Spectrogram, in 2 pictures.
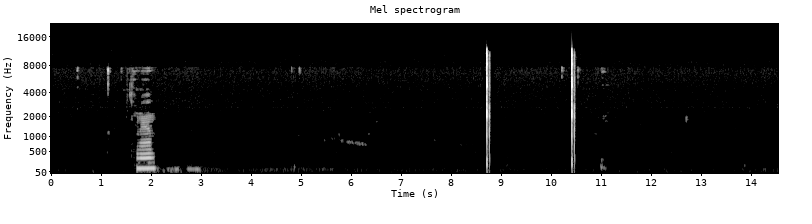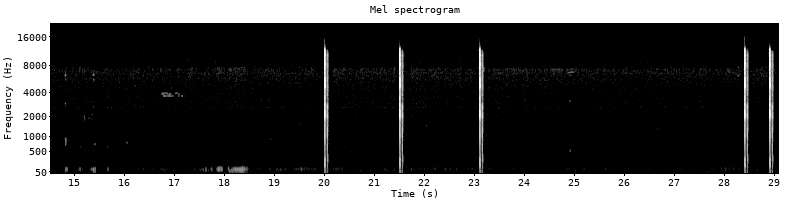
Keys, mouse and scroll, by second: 1.2 KP_7, 2.8-3.4 scroll down 1, 3.4-4.0 scroll up 6, 4.9 KP_0, 6.2-7.2 scroll up 9, 8.7 click, 10.4 click, 13.6 scroll up 2, 14.2-15.1 scroll down 25, 15.7 scroll down 17, 16.1-18.9 scroll up 49, 20.0 click, 21.4 click, 23.1 click, 28.3 click, 28.8 click.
